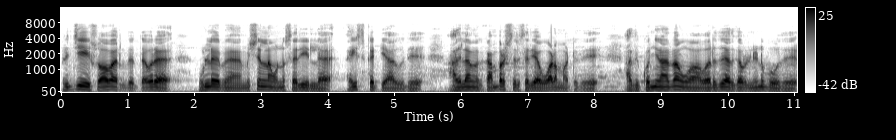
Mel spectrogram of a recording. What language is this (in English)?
Tamil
